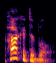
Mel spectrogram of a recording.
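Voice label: "pocketable", British English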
